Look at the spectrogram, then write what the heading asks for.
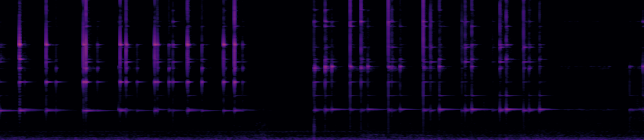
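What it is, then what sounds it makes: Empty ceramic mug. A tall, white, conical Disney ceramic mug with a colourful text print, hollow and empty, is tapped with long nails on its glazed side. Quick, quiet, bright clicks come in two rapid runs separated by a short pause. Each tap brings out a sustained high, glassy ring.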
